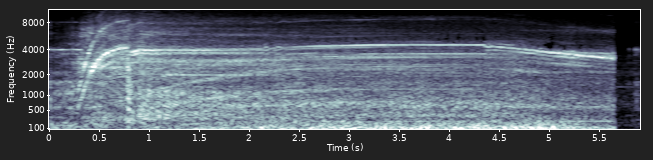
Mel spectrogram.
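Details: Redcat Racing Kaiju EXT RC truck on 3S: a shrill whine climbs fast on launch, then holds high and steady. The pinion is meshed too tightly, which the owner thinks comes from the motor clamp pushing it into the spur. Top speed was a slow 36 mph, handling was all over the road and the brakes were rough.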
